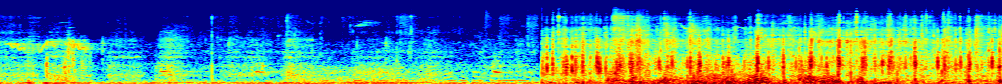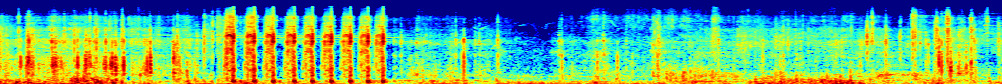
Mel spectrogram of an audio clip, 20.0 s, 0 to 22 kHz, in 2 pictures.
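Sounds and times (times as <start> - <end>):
airsoft gun shots: 12.2 - 14.0.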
